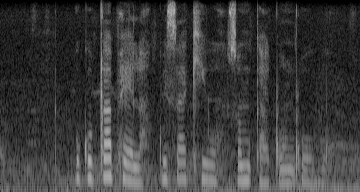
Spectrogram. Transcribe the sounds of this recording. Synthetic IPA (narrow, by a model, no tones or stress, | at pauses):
ukʼuǃapʰɛlakʼwisakʰiwɔsom̩ɡ̥ʱaǃɔŋǃʱʼuːɓɔ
